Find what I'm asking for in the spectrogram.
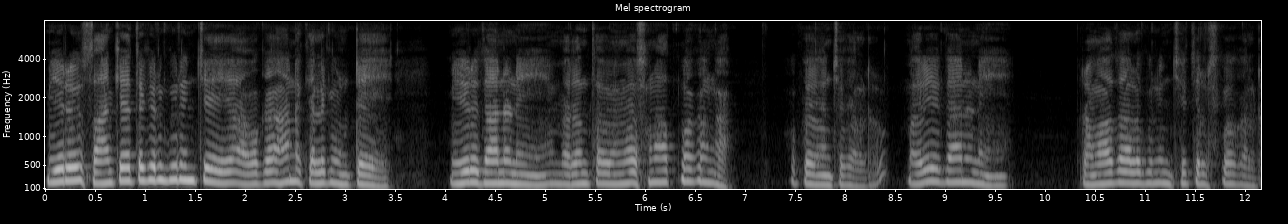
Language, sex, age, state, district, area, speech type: Telugu, male, 60+, Andhra Pradesh, West Godavari, rural, spontaneous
